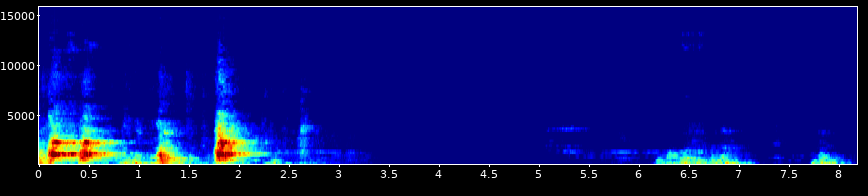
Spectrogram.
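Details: Golden retriever dog playing with its mom at home: a quick run of loud, rough barks in the first three seconds, then a pause, followed by softer voiced sounds and a woman's voice talking to the dog.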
